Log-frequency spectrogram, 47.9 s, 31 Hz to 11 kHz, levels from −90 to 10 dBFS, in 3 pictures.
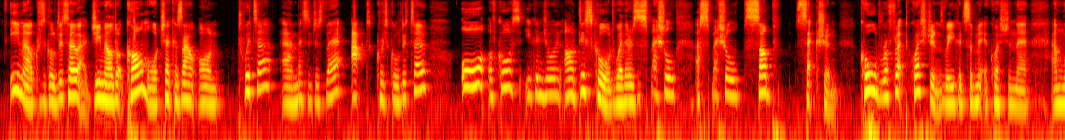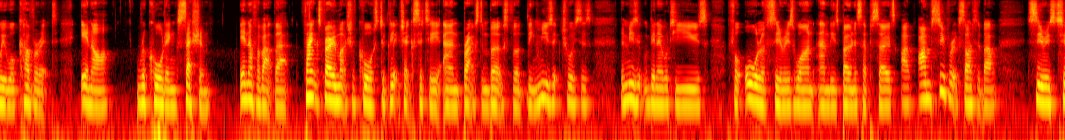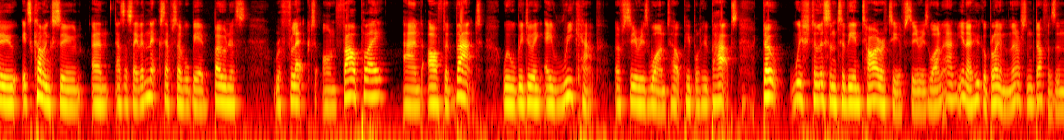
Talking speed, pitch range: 185 wpm, 130-165 Hz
